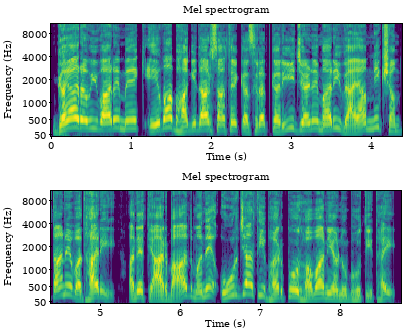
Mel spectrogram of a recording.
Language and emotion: Gujarati, happy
